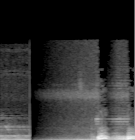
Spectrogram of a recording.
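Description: The tail of a music jingle cuts off, then a Rottweiler barks twice in quick succession, about a second and a half in.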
